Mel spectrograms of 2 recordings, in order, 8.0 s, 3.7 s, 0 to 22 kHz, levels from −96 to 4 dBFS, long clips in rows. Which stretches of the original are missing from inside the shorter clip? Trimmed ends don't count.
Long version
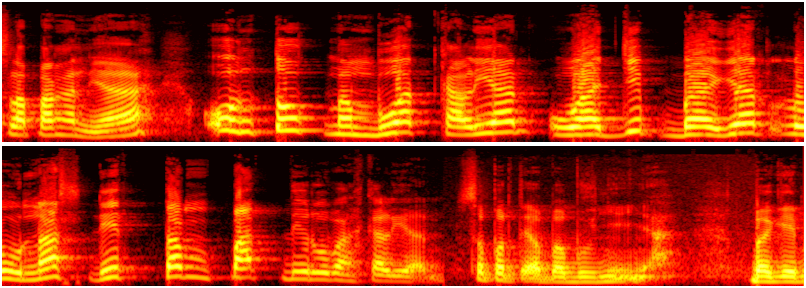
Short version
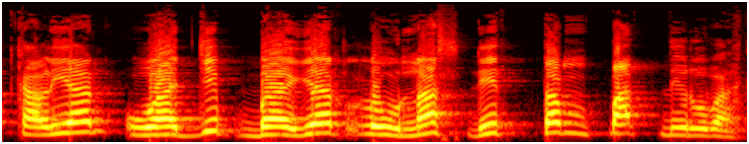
none

